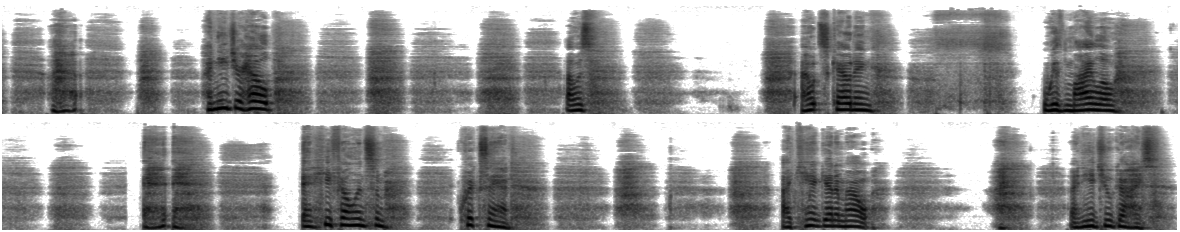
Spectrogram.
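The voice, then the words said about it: Breathless, out-of-breath character voice. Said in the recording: “out of breath.”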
